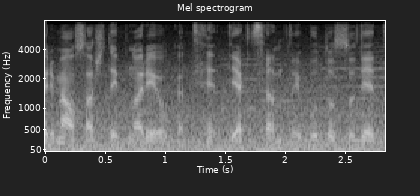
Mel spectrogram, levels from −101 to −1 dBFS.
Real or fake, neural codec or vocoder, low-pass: real; none; 7.2 kHz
